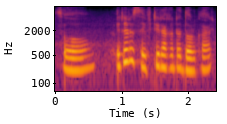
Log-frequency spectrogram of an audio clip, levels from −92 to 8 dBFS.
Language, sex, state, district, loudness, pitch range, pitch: Bengali, female, Assam, Hailakandi, -16 LUFS, 215-260 Hz, 240 Hz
